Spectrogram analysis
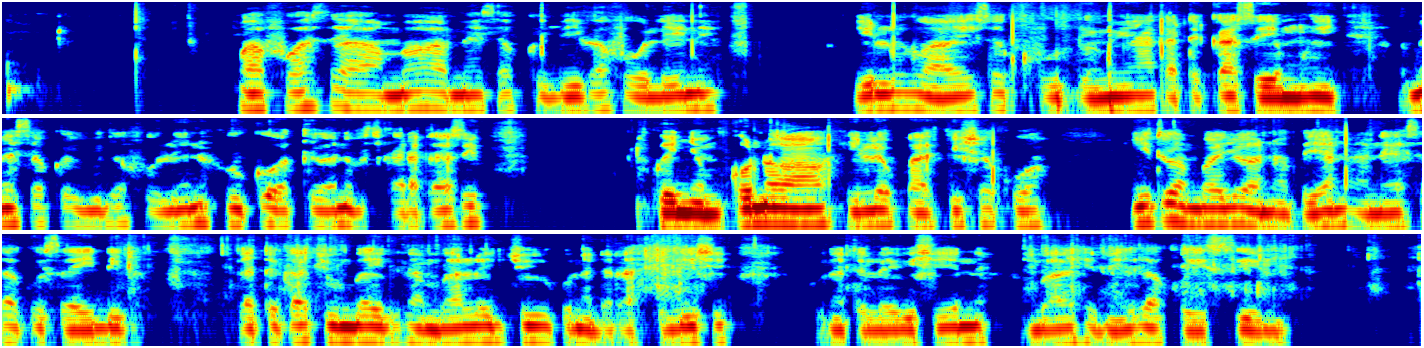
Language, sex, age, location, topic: Swahili, male, 36-49, Nakuru, government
